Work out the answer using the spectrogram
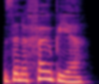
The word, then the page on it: xenophobia: British English; əʊ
